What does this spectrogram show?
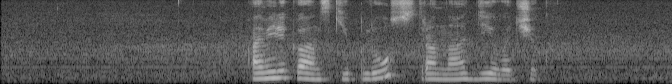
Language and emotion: Russian, neutral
